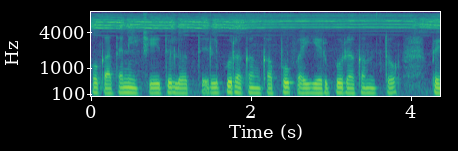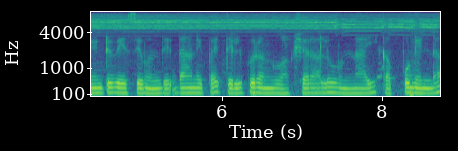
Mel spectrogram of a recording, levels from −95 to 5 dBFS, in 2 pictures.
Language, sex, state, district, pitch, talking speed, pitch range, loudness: Telugu, female, Telangana, Mahabubabad, 125 Hz, 125 wpm, 125-135 Hz, -17 LUFS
